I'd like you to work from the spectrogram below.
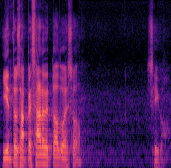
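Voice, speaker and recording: A man with a Mexican Spanish accent preaching a sermon as pastor, in a conversational, lively way with quoted asides. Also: medium pitch, moderate pace.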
